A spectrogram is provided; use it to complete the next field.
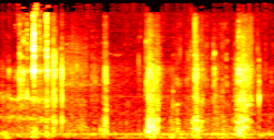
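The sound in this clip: Crisp crunching and biting on spelt wholemeal crackers, heard as several separate crackly bursts with short pauses between them, fairly quiet and with no talking.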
